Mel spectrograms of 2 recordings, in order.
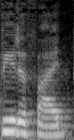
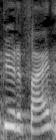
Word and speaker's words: beatified: She was beatified. – I didn't say beautified, I said beatified. Beatified. – Okay, beatified. – Not beat it up, but beatified.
